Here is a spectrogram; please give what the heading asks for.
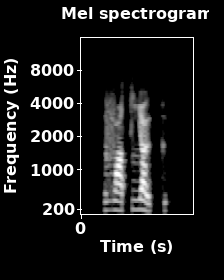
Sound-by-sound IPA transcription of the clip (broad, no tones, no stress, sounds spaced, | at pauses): v ɛ tˤ ʎ ɨ k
